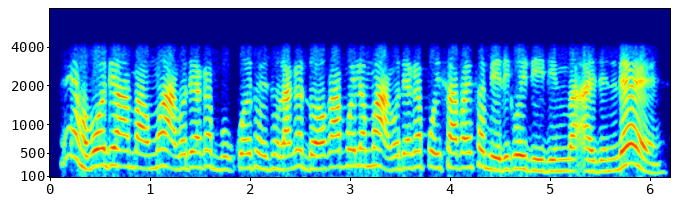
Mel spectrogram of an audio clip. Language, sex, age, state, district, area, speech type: Assamese, female, 60+, Assam, Morigaon, rural, conversation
